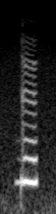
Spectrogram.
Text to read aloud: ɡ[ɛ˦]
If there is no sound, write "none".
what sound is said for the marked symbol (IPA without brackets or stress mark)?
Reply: ɪ˦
